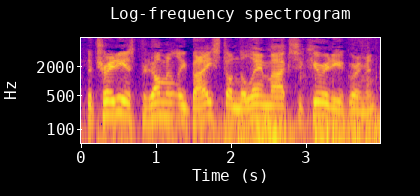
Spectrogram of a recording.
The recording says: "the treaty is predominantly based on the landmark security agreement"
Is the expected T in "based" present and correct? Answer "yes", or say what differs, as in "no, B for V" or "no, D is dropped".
yes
